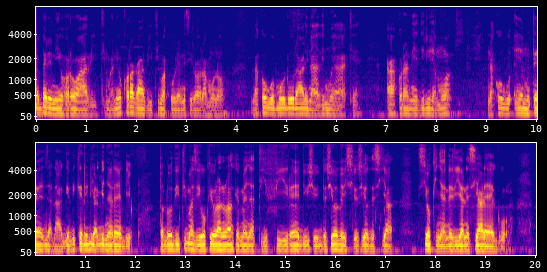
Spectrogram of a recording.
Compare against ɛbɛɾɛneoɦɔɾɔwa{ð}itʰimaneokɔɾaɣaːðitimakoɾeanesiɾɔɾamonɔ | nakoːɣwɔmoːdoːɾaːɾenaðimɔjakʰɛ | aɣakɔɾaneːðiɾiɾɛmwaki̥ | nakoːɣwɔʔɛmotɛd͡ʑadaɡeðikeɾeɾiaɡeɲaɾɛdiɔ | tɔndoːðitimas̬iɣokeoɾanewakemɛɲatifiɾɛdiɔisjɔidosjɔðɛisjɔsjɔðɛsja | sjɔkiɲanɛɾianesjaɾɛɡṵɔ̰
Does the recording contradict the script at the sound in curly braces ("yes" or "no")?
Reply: no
